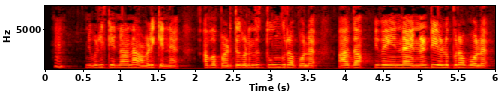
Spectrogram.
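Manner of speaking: low-pitched, grumbling inner monologue; irritated woman. Acted. Irritated character's private grumbling.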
